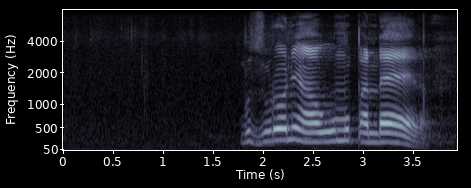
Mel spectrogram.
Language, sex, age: Venda, male, 33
